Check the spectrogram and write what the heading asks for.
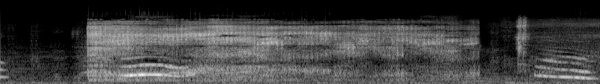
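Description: Growling sound effect of a beast, a loud rough growl with a wavering pitch lasting about four seconds, starting about a second in. A short falling vocal sound follows near the end.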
